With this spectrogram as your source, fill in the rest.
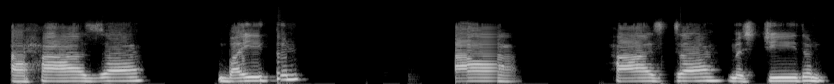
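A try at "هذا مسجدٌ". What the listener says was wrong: হ্যাঁ মসজিদুনে কোনো মাদ হবে না হাজা মসজিদুন হ্যাঁ হাজা মসজিদুন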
